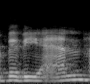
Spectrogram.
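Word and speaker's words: Vivienne: any at the end you pronounce it more Vivian and I personally just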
